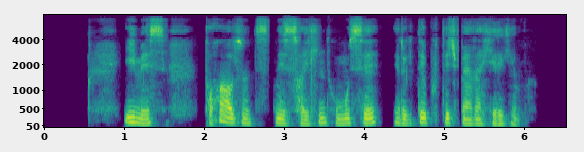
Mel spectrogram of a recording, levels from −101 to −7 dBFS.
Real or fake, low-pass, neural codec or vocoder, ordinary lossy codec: real; 7.2 kHz; none; AAC, 32 kbps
